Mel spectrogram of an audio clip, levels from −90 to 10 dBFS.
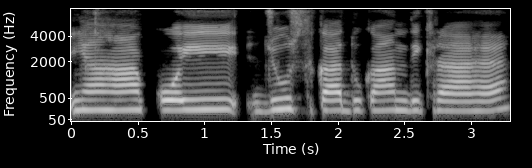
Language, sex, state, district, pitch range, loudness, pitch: Hindi, female, Bihar, Saharsa, 220-230 Hz, -16 LUFS, 225 Hz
